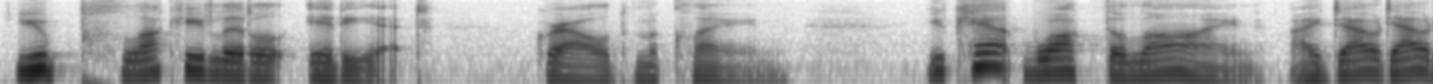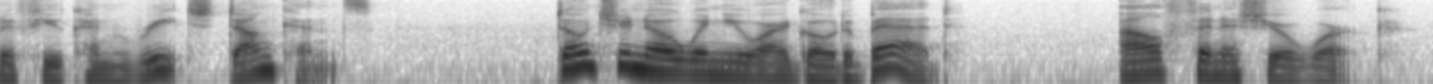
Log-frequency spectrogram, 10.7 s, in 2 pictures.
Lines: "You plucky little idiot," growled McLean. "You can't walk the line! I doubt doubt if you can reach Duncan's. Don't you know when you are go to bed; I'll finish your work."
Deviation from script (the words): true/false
false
